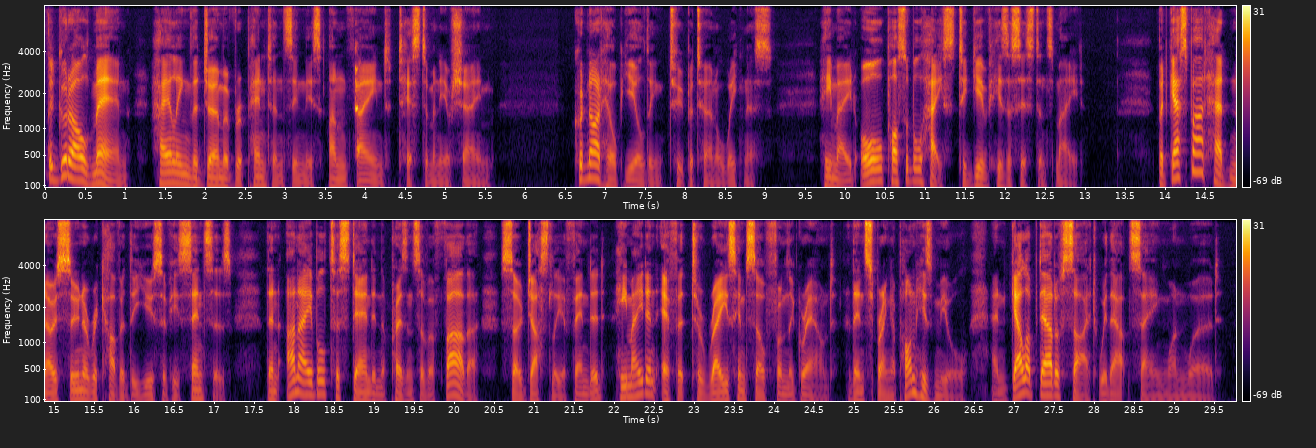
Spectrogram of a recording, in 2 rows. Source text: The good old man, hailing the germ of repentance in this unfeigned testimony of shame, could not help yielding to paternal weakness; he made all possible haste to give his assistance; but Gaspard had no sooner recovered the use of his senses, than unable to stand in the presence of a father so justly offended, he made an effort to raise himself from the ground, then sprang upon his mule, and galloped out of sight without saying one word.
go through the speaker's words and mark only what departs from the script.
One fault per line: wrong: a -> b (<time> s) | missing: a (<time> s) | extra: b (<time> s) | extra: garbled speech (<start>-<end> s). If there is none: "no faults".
extra: maid (12.6 s)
